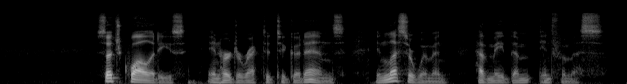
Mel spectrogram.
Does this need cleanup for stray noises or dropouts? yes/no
no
